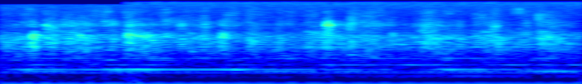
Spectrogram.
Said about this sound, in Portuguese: pode aplaudir o Senhor.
